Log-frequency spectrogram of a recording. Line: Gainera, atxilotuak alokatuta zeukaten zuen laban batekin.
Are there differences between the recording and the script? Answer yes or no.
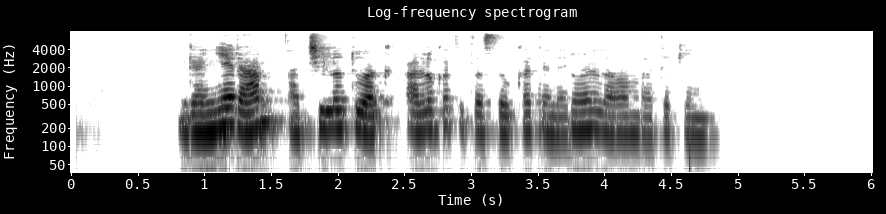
no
